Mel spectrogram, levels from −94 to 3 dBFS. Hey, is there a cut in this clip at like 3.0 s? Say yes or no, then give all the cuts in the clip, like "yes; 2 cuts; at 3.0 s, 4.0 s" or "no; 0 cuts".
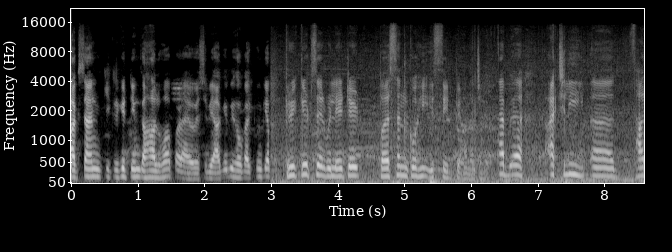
yes; 2 cuts; at 3.0 s, 6.4 s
